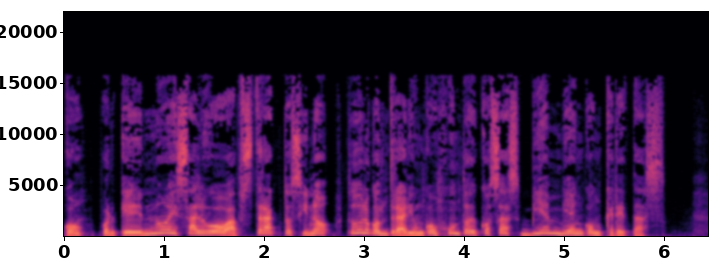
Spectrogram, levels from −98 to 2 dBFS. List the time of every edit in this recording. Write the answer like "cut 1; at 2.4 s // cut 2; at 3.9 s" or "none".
cut 1; at 2.8 s

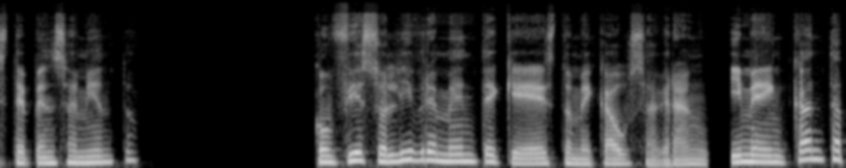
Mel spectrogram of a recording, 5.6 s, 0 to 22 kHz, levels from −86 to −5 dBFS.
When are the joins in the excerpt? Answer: cut 1; at 4.7 s

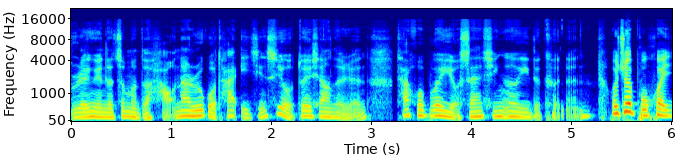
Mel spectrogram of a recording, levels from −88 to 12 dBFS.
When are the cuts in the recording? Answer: cut 1; at 3.2 s

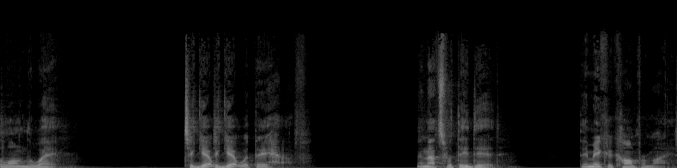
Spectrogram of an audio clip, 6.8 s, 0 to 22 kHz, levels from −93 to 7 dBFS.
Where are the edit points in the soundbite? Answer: cut 1; at 2.1 s // cut 2; at 3.6 s

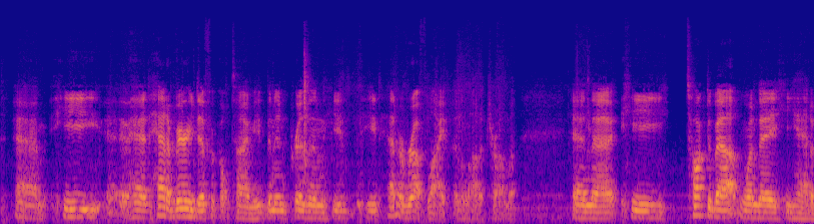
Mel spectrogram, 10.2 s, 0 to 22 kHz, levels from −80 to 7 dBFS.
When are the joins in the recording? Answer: none

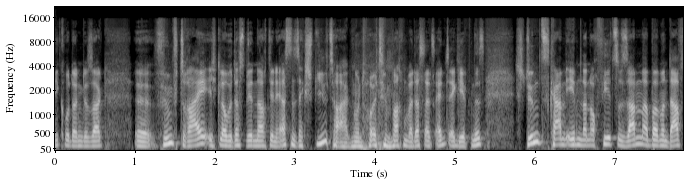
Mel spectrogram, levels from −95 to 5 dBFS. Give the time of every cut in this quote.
cut 1; at 2.4 s

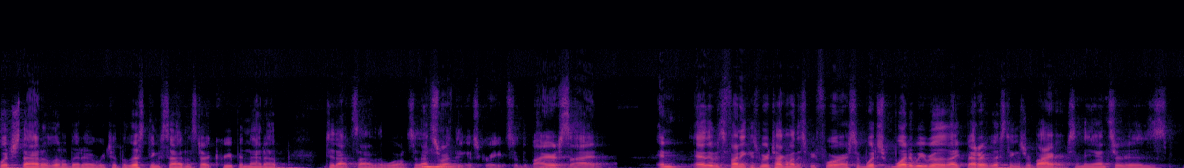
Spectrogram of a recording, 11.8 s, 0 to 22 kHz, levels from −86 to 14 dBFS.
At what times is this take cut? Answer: cut 1; at 6.2 s

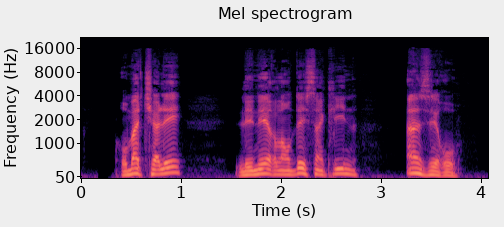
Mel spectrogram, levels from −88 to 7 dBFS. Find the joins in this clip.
none

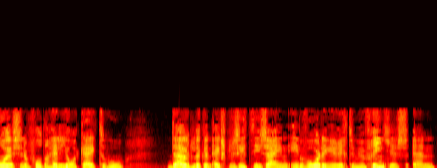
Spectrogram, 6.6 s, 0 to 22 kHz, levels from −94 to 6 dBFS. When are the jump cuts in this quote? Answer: cut 1; at 1.2 s // cut 2; at 4.5 s

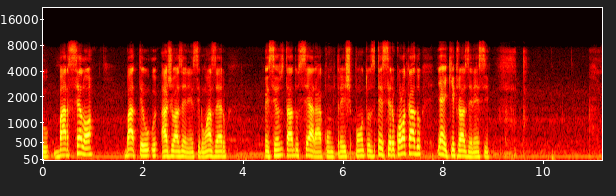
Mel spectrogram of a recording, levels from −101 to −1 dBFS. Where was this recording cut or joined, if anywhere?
cut 1; at 3.2 s // cut 2; at 4.4 s // cut 3; at 6.6 s // cut 4; at 8.3 s

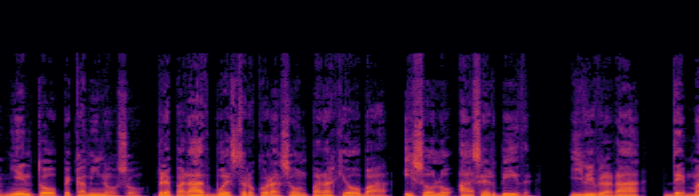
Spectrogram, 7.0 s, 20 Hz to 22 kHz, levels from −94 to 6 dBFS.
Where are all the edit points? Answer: cut 1; at 1.5 s // cut 2; at 3.9 s // cut 3; at 4.7 s // cut 4; at 5.8 s

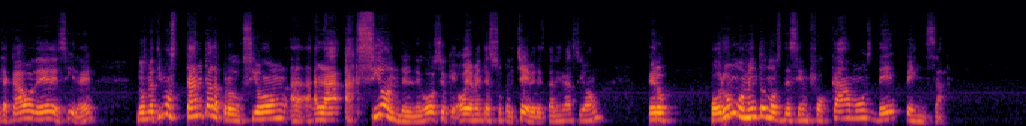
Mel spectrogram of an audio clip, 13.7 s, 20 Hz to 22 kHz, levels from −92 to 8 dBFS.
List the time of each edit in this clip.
cut 1; at 4.1 s

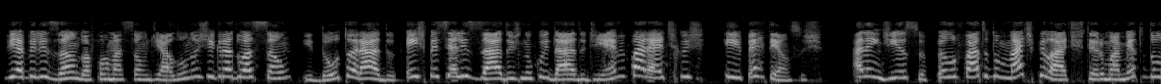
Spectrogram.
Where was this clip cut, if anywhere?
cut 1; at 3.0 s // cut 2; at 4.0 s // cut 3; at 9.3 s

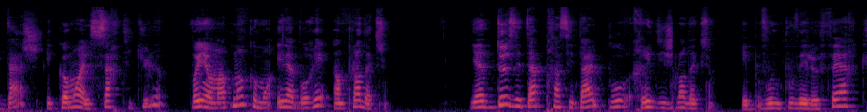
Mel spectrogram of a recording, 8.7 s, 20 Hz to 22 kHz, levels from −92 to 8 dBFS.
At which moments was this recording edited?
cut 1; at 6.7 s // cut 2; at 7.6 s

